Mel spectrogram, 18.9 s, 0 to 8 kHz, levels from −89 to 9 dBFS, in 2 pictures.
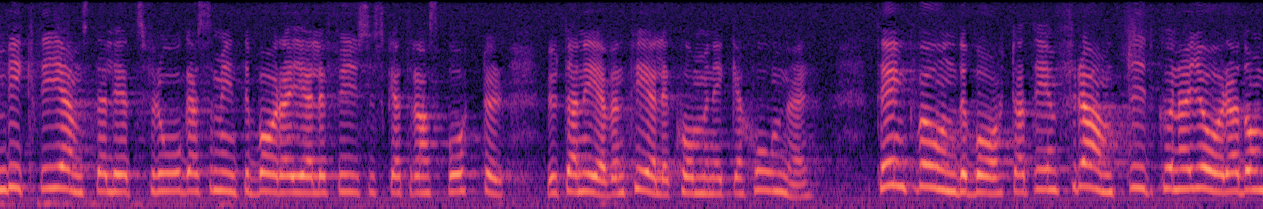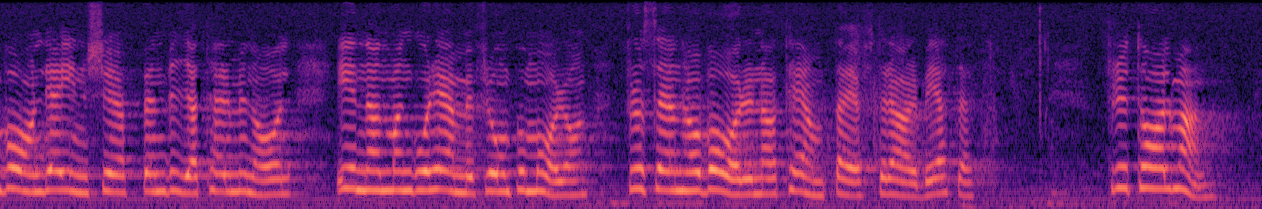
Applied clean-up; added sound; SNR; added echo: none; none; none; none.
